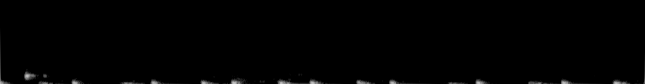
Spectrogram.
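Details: Heartbeat recording: soft, low, paired thumps repeating steadily at about 76 beats a minute.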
